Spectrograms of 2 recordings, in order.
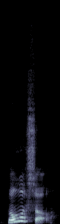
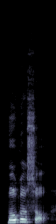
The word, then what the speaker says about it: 먹었어: 먹었어. 먹었어. We have an extra syllable from when we had the casual, didn't we? Okay, os. We wedged os between the mok and the adhesive vowel. Mogoso.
